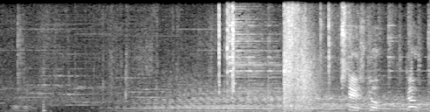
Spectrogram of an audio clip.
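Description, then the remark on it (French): A single sharp gunshot, fired inside the building of the Yugoslav mission to the United Nations in New York, cracks out about two-thirds of the way through, a loud, brief burst rising over a steady, dense bed of sustained tonal sound. “Des policiers qui avaient entendu le coup de feu se précipitèrent à l'intérieur du bâtiment.”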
